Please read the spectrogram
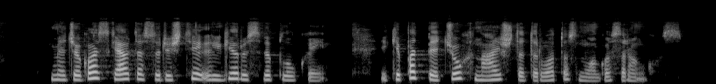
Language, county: Lithuanian, Kaunas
